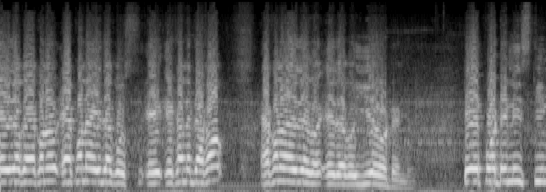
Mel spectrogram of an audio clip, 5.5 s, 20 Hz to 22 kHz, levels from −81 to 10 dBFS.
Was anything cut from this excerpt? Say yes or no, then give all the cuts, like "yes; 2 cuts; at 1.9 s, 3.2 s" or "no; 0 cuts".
no; 0 cuts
